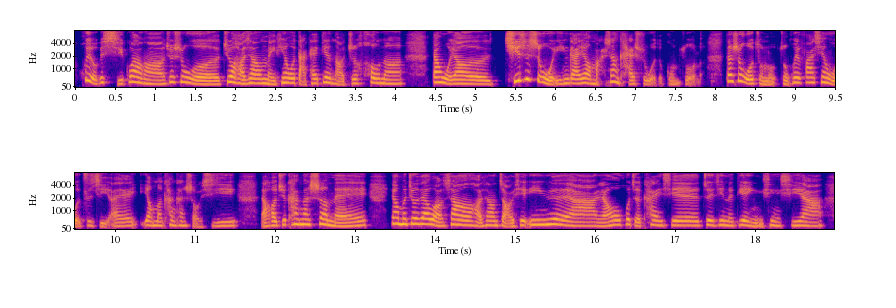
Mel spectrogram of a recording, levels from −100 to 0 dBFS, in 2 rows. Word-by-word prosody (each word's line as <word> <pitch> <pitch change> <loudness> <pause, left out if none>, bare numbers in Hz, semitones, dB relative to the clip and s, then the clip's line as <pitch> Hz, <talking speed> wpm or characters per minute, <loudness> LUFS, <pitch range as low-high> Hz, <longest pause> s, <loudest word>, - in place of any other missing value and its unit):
会 390 - +1
有 - - +3
个 265 - -2
习 255 -7 -2
惯 290 +1 +2
啊， 200 -4 -1
就 290 +7 -2
是 285 - -3
我 185 -9 +2
就 295 +12 +4
好 230 -7 +2
像 230 +1 +2
每 220 -5 +1
天 255 +8 +1
我 245 - +2
打 - - -3
开 225 - -3
电 250 +1 0
脑 160 - -4
之 220 +7 -3
后 240 +4 -1
呢， 210 -2 -2 0.3
当 275 -1 +4
我 220 - +2
要 210 0 +2 0.4
其 335 - +4
实 445 +4 +4
是 415 -3 +1
我 225 -9 +4
应 205 +5 -2
该 230 -1 +1
要 240 0 +2
马 215 - -4
上 310 -2 -1
开 195 -6 -4
始 195 - -9
我 475 - -6
的 - - -18
工 - - -12
作 - - -8
了， - - -21 0.3
但 335 - +3
是 340 - -1
我 220 -10 +4
总 210 -4 -6
能 170 - -6
总 185 - -5
会 265 - +1
发 265 +1 -2
现 265 -1 0
我 - - -1
自 220 - -8
己， 170 -5 -7
哎， 195 +5 -6
要 235 - -2
么 210 -1 -1
看 245 - -4
看 215 0 -4
手 210 -8 -8
机， 195 +7 -5 0.3
然 - - -3
后 220 - +2
去 235 +4 -1
看 280 +2 +2
看 275 -1 +4
社 275 +2 +3
媒， 205 +1 0 0.3
要 315 -2 +2
么 285 - +7
就 300 +1 +3
在 295 -1 +5
网 240 -7 +4
上， 240 +3 +2
好 195 - -1
像 230 0 0
找 165 - -2
一 - - -3
些 235 - 0
音 255 +2 +2
乐 275 -1 +4
呀， 200 -2 -1
然 185 0 -1
后 245 +1 0
或 275 +2 -1
者 205 -6 -2
看 240 +5 -4
一 - - -1
些 225 -1 0
最 240 +2 +1
近 235 +1 -1
的 215 - -2
电 230 +2 +1
影 175 -2 -5
信 225 -3 -4
息 215 +1 -6
呀， 210 -1 -2
225 Hz, 305 characters per minute, -21 LUFS, 200-265 Hz, 0.4 s, 么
